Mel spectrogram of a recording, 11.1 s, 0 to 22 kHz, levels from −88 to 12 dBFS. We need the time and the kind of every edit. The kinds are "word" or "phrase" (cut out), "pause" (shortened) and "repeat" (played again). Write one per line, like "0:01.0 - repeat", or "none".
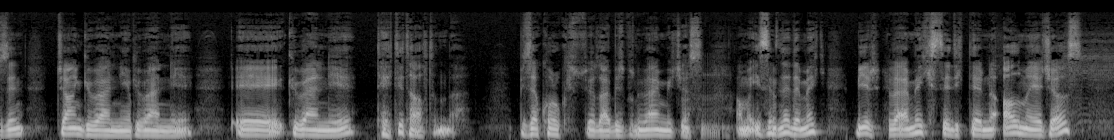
0:01.3 - word
0:02.9 - word
0:05.7 - word
0:06.4 - word
0:07.7 - word
0:08.9 - word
